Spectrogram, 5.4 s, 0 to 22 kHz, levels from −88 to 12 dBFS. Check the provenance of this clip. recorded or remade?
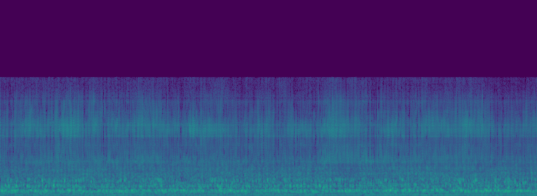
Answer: remade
